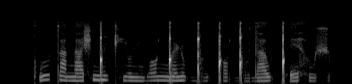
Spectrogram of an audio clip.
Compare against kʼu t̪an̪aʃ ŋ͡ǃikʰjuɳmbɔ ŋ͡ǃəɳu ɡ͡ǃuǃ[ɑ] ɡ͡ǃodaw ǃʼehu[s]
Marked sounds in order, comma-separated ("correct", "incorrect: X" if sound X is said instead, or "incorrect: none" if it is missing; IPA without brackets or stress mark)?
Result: incorrect: ɔ, incorrect: ʃ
